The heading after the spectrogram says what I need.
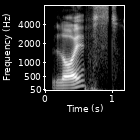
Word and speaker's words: läufst: So I would say ich laufe, du läufst, es läuft, wir laufen, ihr lauft, sie laufen. Now, notice the pronunciation has changed for the do and es form.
